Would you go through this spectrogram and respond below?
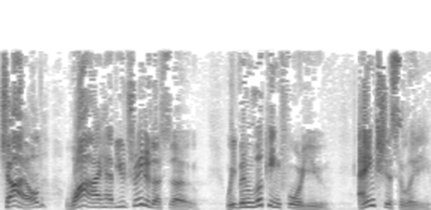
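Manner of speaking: play-acted reproachful, stern, disciplinary scolding tone. Quoting a mother finding her lost child: imitating Mary's disciplinary tone. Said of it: "You can hear that disciplinary tone".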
